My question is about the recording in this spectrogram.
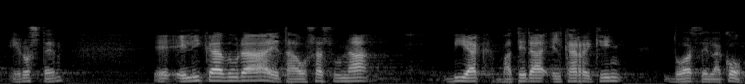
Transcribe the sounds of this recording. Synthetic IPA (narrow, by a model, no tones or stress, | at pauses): e̞ɾo̞st̪e̞n | elikað̞uɾae̞t̪ao̞sasuna | βiakbat̪e̞ɾaʔe̞lkare̞kin | d̪o̞ase̞lako̞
